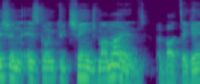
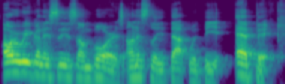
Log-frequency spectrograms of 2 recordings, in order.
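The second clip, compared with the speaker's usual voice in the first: normal talking voice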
